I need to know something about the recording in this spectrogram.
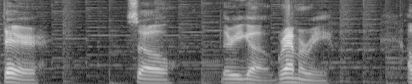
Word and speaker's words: Gramarye: Thank God it gave me a pronunciation. Gramarye.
